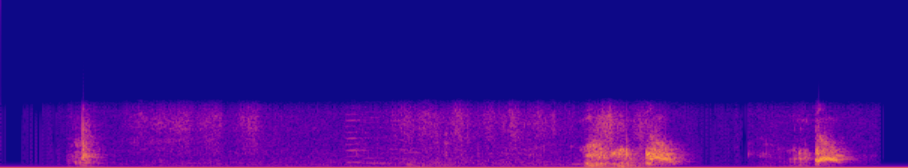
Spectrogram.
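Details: A French Bulldog goes wild at a new pull-up bar, giving a few short, gruff excited barks with pauses between them.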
